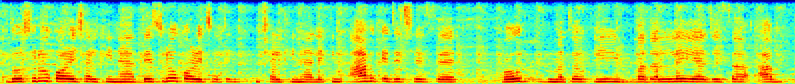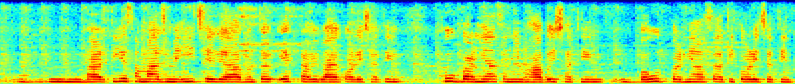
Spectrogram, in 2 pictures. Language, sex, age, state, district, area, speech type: Maithili, female, 30-45, Bihar, Sitamarhi, rural, spontaneous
